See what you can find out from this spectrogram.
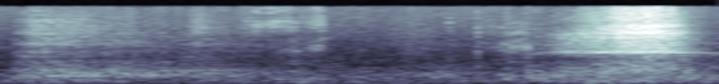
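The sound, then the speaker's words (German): Quiet rustling and crinkling of tightly folded paper being handled, with a brighter, louder crackle swelling near the end; no voices. “Vielleicht so zusammengefaltet wie dieses Papier hier.”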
